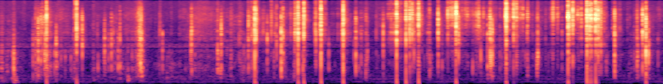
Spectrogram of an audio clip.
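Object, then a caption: Thin clear polypropylene comic sleeve. An empty, flat, thin clear polypropylene comic book sleeve, about comic size, is held and smoothed by bare fingertips and palm while other comics lie still nearby. It gives a steady run of bright, crisp crinkles and soft rubbing, with many quick sharp crackles scattered throughout. The sound is mostly high and papery, with little low end.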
